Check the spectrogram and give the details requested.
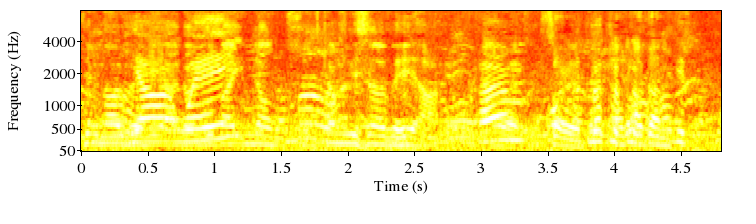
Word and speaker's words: Yahweh: The Hebrew is Yahweh. Yahuwah. And it's not Yahweh.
